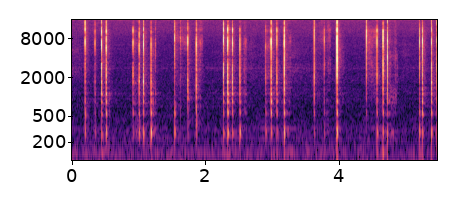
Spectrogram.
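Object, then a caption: Paperback book with paper cover. Long purple nails rapidly tap and scratch the paper cover of a solid pastel paperback copy of "Red, White & Royal Blue." The result is quick clusters of sharp, dry clicks with a faint hollow tone around 285 Hz and bright tips, each dying out almost instantly over a soft, papery scratching hiss.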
